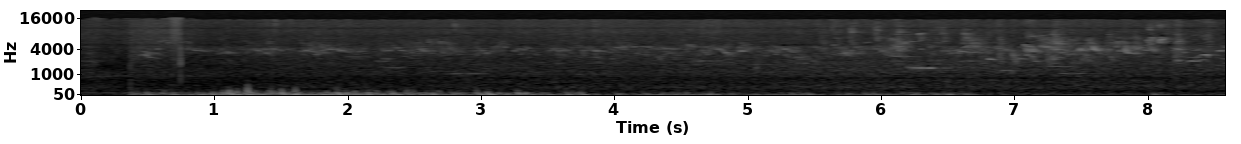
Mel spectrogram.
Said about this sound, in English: and hopefully that one you can hear that it is further down in the tree line. We're uh, much lower down, there's a lot more birds, and you can hear the trees rustling up above my head.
